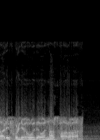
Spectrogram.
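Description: Speech only: a man talking on a muffled, narrow-band recording, stopping about one and a half seconds in and leaving a quiet pause.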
